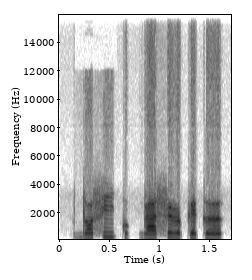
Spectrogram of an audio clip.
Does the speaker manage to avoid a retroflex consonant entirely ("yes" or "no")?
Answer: no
